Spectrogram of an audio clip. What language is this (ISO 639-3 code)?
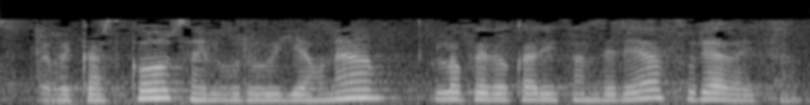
eus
